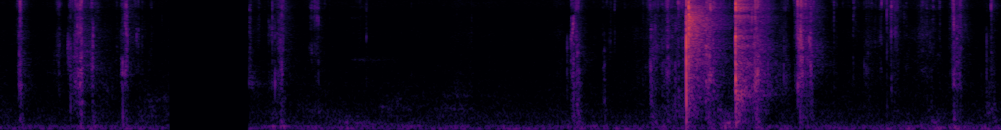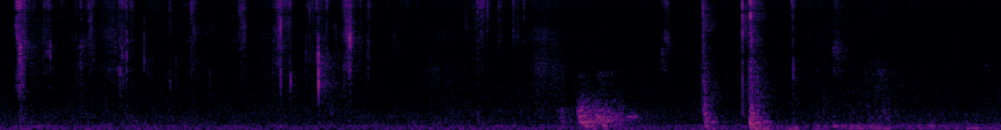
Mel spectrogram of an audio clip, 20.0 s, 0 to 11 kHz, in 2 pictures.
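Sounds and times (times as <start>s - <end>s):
slime squishing and popping: 6.7s - 8.2s.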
